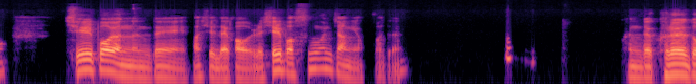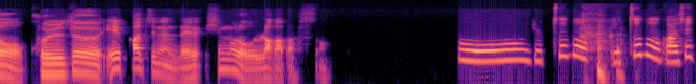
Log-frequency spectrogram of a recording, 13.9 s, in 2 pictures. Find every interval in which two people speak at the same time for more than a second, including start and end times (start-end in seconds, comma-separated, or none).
none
